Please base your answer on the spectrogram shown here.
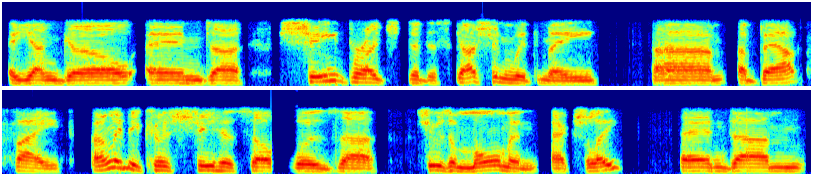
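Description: Halting man, thin phone-like sound. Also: mid-range voice, no room sound. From Argentina, raised in Sydney. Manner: reflective, halting, many fillers and restarts. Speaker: guest, business pastor. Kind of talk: casual interview storytelling. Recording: dry, phone-like narrow sound.

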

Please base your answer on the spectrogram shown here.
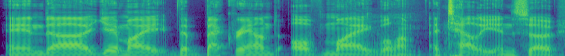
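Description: A man's voice: fairly low pitch, fairly even intonation, unhurried, a bit bright, smooth. A man with an Australian accent, a guest in an interview, earnestly recounting his faith story with frequent stammered restarts. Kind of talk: interview, personal testimony.

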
